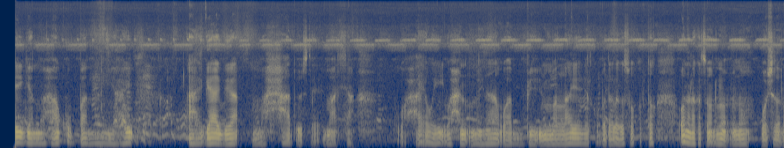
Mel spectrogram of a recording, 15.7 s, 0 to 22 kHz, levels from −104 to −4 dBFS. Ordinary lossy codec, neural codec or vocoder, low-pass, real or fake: none; vocoder, 44.1 kHz, 128 mel bands every 512 samples, BigVGAN v2; none; fake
